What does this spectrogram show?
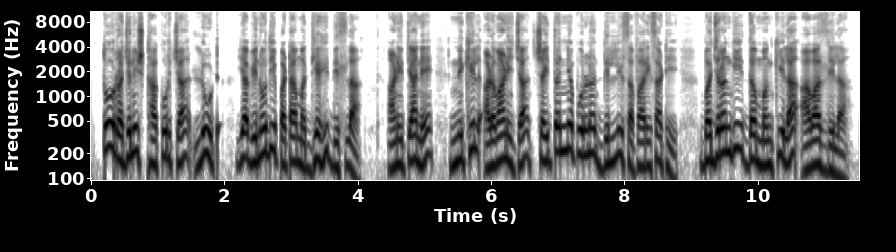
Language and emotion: Marathi, neutral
